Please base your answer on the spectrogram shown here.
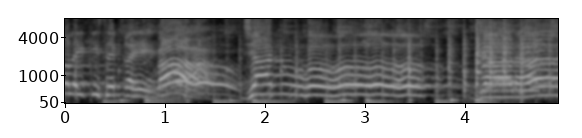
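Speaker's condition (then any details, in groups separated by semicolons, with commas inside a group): No condition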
